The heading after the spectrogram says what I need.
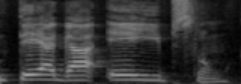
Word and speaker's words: they: A melhor forma de você imitar a pronúncia perfeita dessa palavra é você simular um celular vibrando.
